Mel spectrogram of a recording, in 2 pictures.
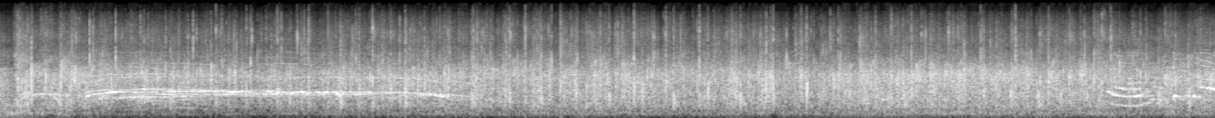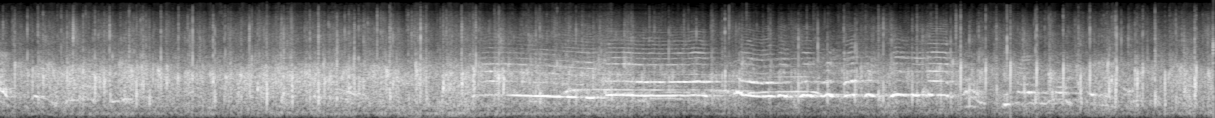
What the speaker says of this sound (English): we're just going to celebrate them by giving them a great big cheer one last time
